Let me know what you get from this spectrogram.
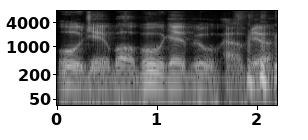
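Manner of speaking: very low, deep, soft, mumbling tree voice. Talking about favorite parts, imitate the narrating tree: mumbling tree voice. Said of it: "and he's mumbling".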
